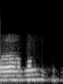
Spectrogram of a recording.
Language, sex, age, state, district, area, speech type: Odia, female, 45-60, Odisha, Khordha, rural, conversation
